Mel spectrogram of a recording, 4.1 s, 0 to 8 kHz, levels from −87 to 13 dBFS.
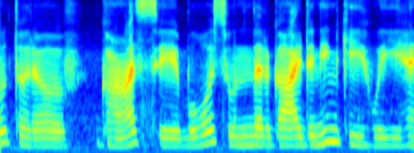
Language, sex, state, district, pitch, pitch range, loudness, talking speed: Hindi, female, Jharkhand, Ranchi, 175 Hz, 160-180 Hz, -20 LUFS, 130 wpm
